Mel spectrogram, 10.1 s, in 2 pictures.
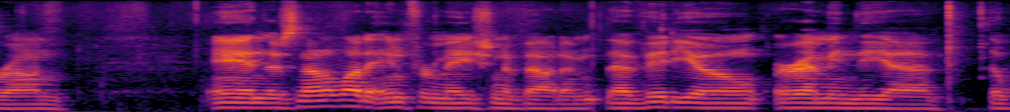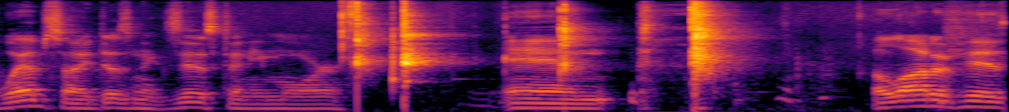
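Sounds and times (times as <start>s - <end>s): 
speech: 0.0s - 7.0s, 7.6s - 10.0s
beer can cracking open with fizzing hiss: 6.8s - 8.9s.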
